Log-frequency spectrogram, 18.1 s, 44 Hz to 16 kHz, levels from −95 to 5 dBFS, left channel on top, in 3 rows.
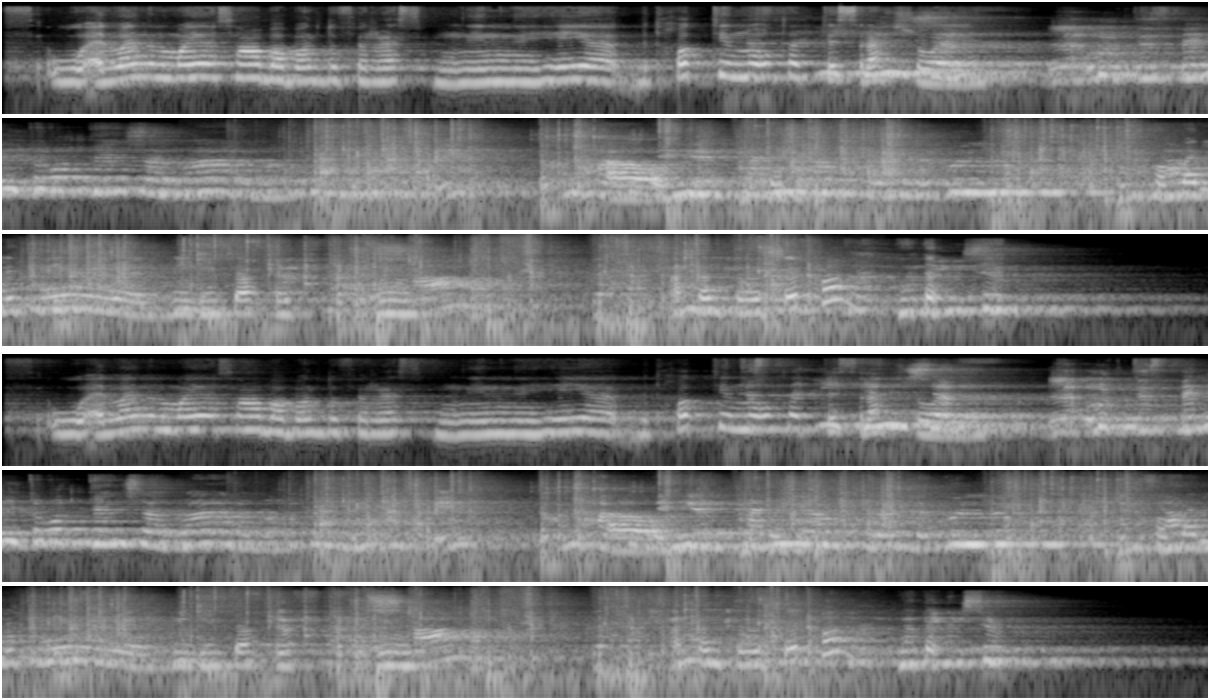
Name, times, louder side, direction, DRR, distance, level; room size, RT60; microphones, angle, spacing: voice 1, 0.2-4.9 9.0-9.6 9.9-10.1 11.8-13.6 13.9-14.2 15.4-17.1, left 3 dB, 90° left, 1.1 m, -21 dB
voice 2, 4.1-4.9 5.2-8.4 8.7-11.2 11.6-13.5 13.8-14.4 15.2-15.7 16.1-17.1, right 1 dB, 50° right, 4.5 m, -23 dB
sound 1, 7.1-10.7 10.9-11.8 12.1-16.2, left 2 dB, 10° left, 2.1 m, -26 dB
26.5 x 23.5 x 8.7 m
head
